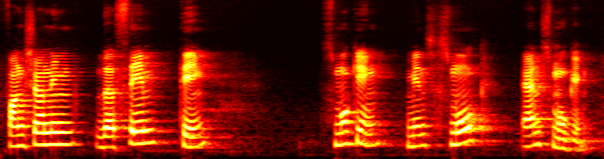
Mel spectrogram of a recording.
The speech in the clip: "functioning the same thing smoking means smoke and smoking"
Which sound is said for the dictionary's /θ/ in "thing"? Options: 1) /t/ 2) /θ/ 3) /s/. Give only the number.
1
